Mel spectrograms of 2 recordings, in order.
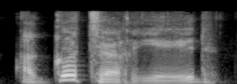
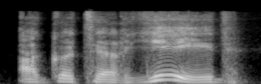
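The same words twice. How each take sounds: First: It is said as one single word. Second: It is said as two separately stressed words.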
